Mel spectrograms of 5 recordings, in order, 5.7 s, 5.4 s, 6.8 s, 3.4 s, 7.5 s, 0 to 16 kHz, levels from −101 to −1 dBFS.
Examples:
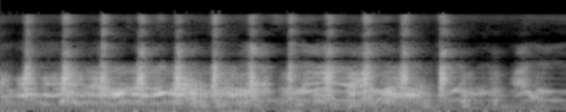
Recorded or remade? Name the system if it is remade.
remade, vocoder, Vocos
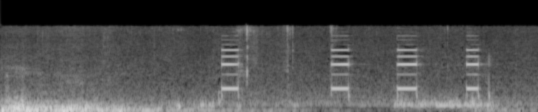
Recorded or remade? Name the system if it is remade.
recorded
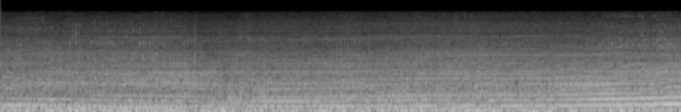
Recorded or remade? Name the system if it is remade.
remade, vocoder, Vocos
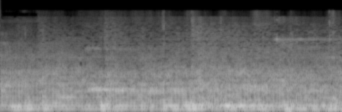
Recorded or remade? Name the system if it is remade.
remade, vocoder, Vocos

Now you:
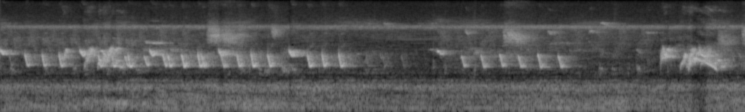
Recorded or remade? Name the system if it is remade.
recorded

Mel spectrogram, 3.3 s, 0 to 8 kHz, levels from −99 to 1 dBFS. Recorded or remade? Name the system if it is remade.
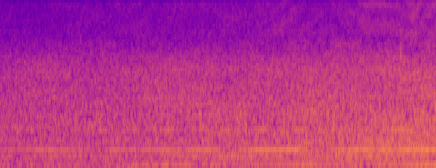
recorded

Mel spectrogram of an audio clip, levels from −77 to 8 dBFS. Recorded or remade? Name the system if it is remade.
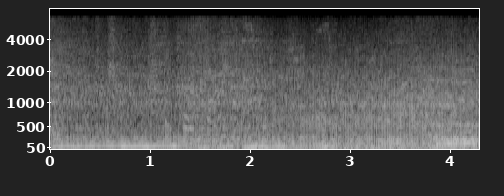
remade, vocoder, Vocos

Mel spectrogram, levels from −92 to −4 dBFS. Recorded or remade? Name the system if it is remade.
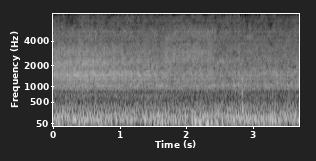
remade, vocoder, Vocos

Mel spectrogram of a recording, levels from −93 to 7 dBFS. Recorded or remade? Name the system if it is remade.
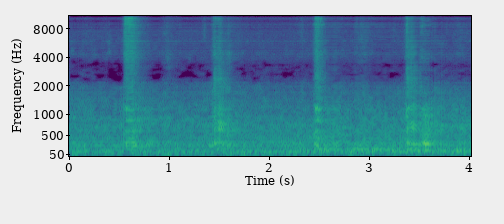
remade, vocoder, Vocos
